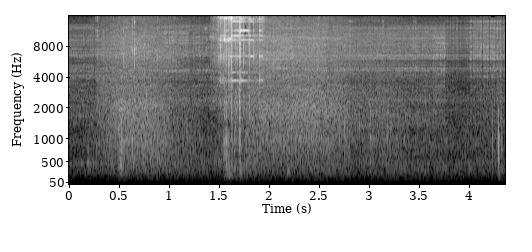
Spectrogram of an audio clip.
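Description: Loose coins and a small metal medical-alert bracelet being handled, giving soft metallic clinks and jingles with a brighter burst of jangling midway, close and fairly quiet.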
